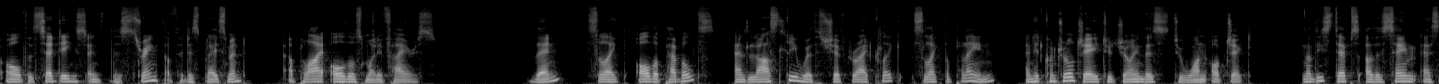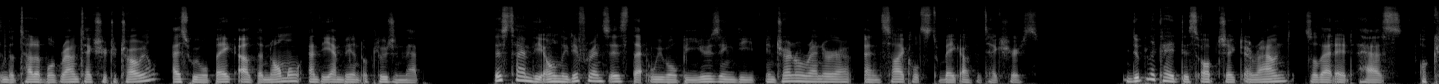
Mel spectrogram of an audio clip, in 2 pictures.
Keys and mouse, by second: 4.0 KP_7, 7.6 b, 12.6 ctrl+j, 12.8-13.8 drag, 15.1 shift+Tab, 16.2 shift+d, 19.5 shift+d, 20.7-21.9 drag, 21.9 a, 22.5 right click, 23.1 shift+d, 24.0-25.1 drag, 27.5 click, 27.5 shift+d.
